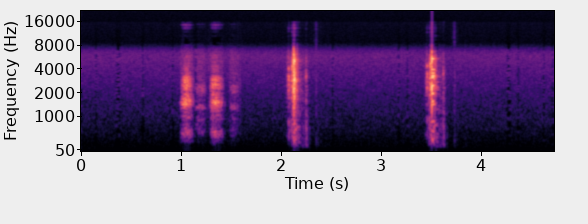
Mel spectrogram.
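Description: A wooden trapdoor creaks open and shut.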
